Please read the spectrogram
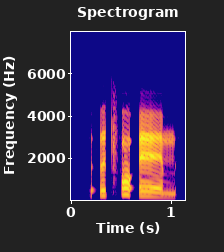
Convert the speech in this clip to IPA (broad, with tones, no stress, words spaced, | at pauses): ʔə˧t͡sʼɔ˥˧ʔɛː˧˩m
